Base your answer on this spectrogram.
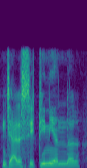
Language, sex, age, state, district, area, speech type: Gujarati, male, 18-30, Gujarat, Narmada, rural, spontaneous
